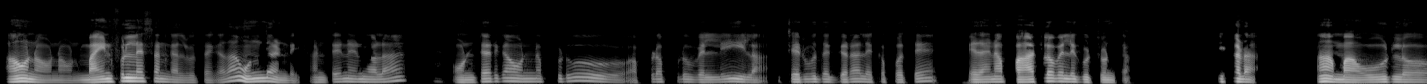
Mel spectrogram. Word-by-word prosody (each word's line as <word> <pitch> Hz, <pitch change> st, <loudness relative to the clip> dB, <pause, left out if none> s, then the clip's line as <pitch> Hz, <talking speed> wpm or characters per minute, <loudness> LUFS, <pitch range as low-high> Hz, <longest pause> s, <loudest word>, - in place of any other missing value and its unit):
అవునవునవును. 100 Hz, -8 st, +3 dB
మైండ్‌ఫుల్‌నెసని 140 Hz, +3 st, +5 dB
కలుగుతాయి 100 Hz, -1 st, -10 dB
కదా 155 Hz, +9 st, -3 dB
ఉందండి. 130 Hz, -9 st, +1 dB, 0.2 s
అంటే 110 Hz, +2 st, -8 dB
నేను 125 Hz, -2 st, -3 dB
అలా 125 Hz, +5 st, -4 dB, 0.7 s
ఒంటరిగా 135 Hz, +8 st, -2 dB
ఉన్నప్పుడు 135 Hz, +2 st, -7 dB, 0.6 s
అప్పుడప్పుడు 120 Hz, 0 st, -12 dB
వెళ్ళి 110 Hz, +4 st, -4 dB
ఇలా 105 Hz, -2 st, -5 dB, 0.3 s
చెరువు 120 Hz, +2 st, -2 dB
దగ్గర 115 Hz, 0 st, -5 dB, 0.2 s
లేకపోతే 110 Hz, +3 st, -7 dB, 0.5 s
ఏదైనా 120 Hz, +2 st, +1 dB, 0.2 s
పార్క్‌లో 120 Hz, +6 st, +5 dB
వెళ్ళి 135 Hz, -2 st, +3 dB
కూర్చుంటా, 110 Hz, -2 st, -3 dB, 1.0 s
ఇక్కడ. 135 Hz, 0 st, +4 dB, 0.8 s
ఆ! -, -, +9 dB, 0.2 s
మా 110 Hz, -, +7 dB, 0.2 s
ఊరి‌లో 115 Hz, -1 st, 0 dB
120 Hz, 100 wpm, -26 LUFS, 110-135 Hz, 1.0 s, ఆ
